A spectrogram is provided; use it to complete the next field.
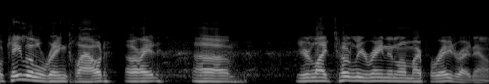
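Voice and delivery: loud, laughing, teasing tone.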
